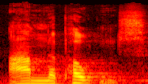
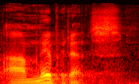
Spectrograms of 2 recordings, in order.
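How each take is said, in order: First: It is said in a Texas pronunciation. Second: It is said in a standard pronunciation.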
